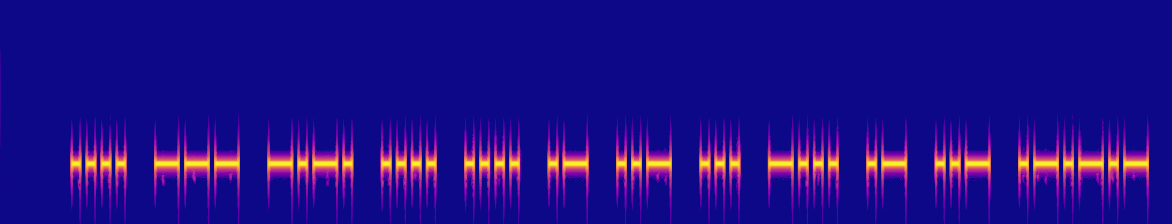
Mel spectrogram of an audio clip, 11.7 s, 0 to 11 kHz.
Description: Morse code, heard as a keyed tone, about 16 wpm, spaced as for 14 wpm, 800 Hz. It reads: HOCHHAUSBAU.
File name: Morsekurs / Witze / Witz 07. April 2026 70 F80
